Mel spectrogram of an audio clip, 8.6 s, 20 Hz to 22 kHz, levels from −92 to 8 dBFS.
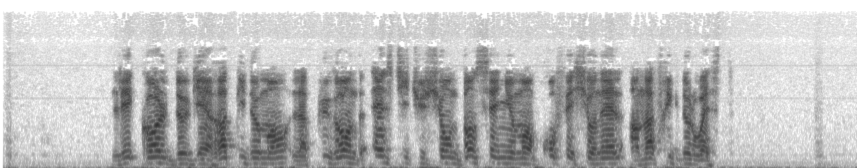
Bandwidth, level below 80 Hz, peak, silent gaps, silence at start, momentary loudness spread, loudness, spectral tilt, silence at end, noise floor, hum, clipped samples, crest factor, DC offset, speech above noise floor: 16.5 kHz; -48 dBFS; 0 dBFS; none; 0.05 s; 5 LU; -17 LUFS; -3 dB/octave; 0.2 s; -50 dBFS; 50 Hz at -55 dBFS; under 0.1%; 20 dB; under 0.1%; 31 dB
